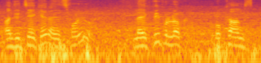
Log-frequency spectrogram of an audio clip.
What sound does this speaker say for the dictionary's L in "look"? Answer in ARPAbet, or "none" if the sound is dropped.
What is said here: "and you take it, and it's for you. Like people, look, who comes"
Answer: L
